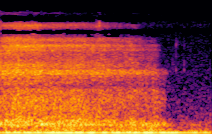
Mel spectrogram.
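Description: One slow, soft breath drawn in through the nose, a smooth hiss lasting about a second and a half that fades away near the end.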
